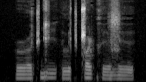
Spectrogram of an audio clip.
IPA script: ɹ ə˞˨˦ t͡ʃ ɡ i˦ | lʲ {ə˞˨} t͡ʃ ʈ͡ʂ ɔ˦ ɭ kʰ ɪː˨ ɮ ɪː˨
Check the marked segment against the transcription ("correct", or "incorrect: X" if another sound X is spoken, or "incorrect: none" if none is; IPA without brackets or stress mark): incorrect: ʌ˨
